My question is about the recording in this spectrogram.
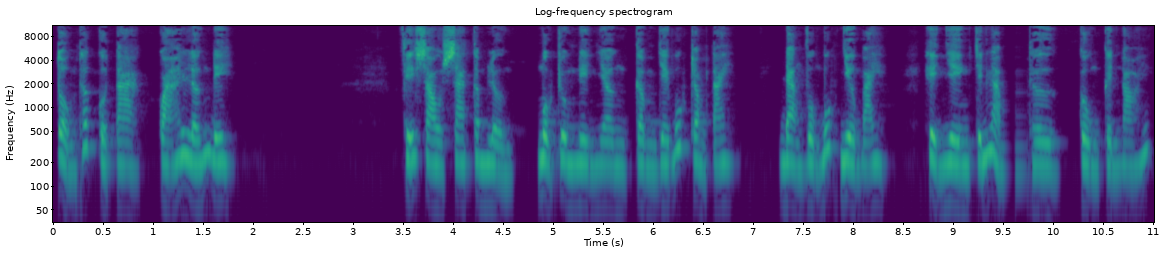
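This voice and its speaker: A woman narrating a martial arts novel audiobook in a steady storytelling manner. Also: medium pitch, measured pace, slightly rough.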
